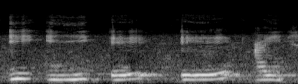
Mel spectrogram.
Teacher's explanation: இது எல்லாமே வாயை விரிக்கிறதுனால, இதழை விரிப்பதனால் இந்த வகை சொற்கள் உருவாகின்றன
